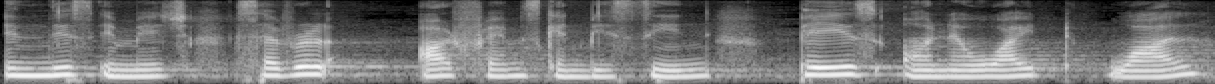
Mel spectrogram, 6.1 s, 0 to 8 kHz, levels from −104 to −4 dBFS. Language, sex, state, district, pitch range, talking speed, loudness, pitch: English, female, Arunachal Pradesh, Papum Pare, 190-230 Hz, 140 wpm, -17 LUFS, 200 Hz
